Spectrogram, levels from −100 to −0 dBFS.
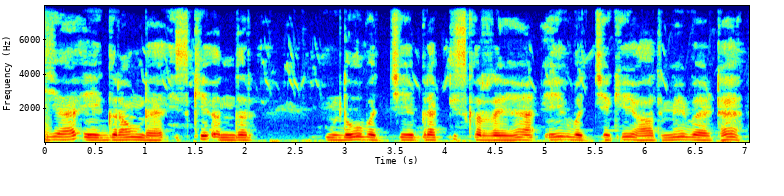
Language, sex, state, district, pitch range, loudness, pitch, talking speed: Hindi, male, Uttar Pradesh, Saharanpur, 135-155 Hz, -16 LUFS, 145 Hz, 160 wpm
